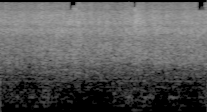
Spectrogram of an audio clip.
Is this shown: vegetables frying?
yes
